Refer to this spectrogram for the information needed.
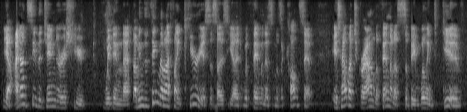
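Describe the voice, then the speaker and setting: A man's voice: mid-range voice, big pitch swings, a little fast, sharp tone, rough recording. A man hosting a discussion, speaking in long, articulate, analytical explanations with formal wording. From Australia. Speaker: podcast host.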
